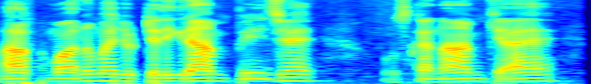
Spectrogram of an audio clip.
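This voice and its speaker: A man's voice: on the low side, steady tone, moderate pace, creaky. A young man with an Indian English accent teaching an online exam-prep lesson. He explains each answer, mixes in English phrases and keeps checking in with listeners. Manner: explains answers, mixing Hindi with English phrases, often asks "है ना?".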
